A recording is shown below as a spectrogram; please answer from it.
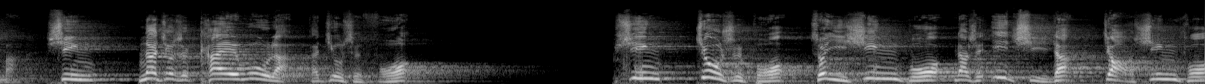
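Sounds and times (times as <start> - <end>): man speaking: 0.0 - 4.2, 6.2 - 12.0.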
